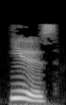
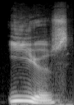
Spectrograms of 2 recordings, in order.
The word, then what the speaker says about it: ewes: Vamos ver a pronúncia. Ewes. Ewes.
